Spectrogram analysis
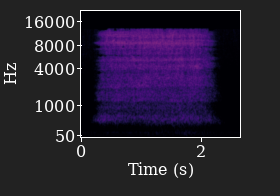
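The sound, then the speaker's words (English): A single deep inhaled breath during a guided breathing exercise, a soft, airy hiss that swells in, holds steady for about two seconds, then fades away. “Go ahead and take a deep breath in.”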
